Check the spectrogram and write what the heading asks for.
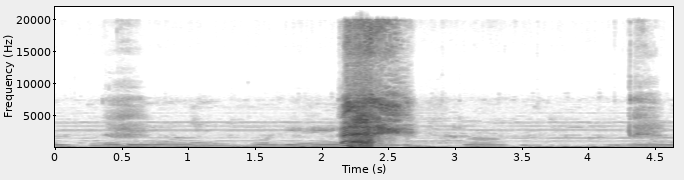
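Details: Sneezing provoked by tickling: voiced build-up sounds, one loud explosive sneeze burst, then a softer second burst.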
